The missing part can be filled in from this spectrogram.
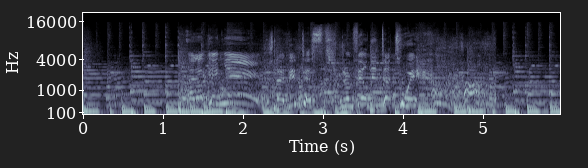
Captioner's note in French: rires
